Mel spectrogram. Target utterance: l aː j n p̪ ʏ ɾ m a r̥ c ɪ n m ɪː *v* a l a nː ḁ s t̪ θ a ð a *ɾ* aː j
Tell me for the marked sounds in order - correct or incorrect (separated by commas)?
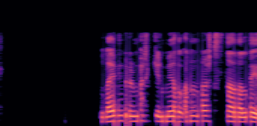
incorrect, incorrect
